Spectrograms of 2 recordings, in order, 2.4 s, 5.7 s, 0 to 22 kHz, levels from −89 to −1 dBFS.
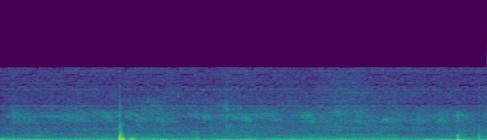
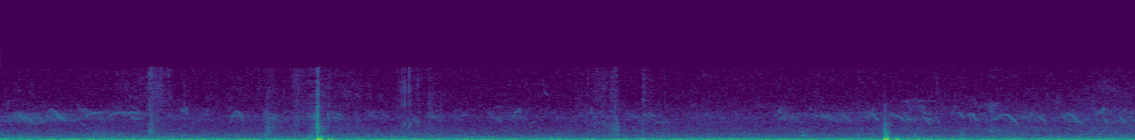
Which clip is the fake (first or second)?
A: first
